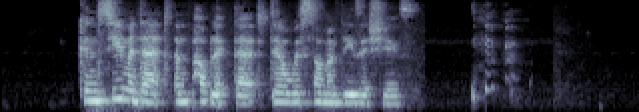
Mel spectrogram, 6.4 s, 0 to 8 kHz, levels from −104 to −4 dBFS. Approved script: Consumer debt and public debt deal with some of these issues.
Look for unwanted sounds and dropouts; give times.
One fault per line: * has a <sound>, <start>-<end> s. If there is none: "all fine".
* has a laugh, 4.7-5.3 s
